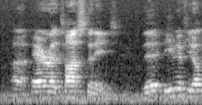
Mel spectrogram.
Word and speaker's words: Eratosthenes: have heard of eratosthenes so most greek names you pronounce all the letters air toss the knees i suggest you say that several times eratosthenes even if you don't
